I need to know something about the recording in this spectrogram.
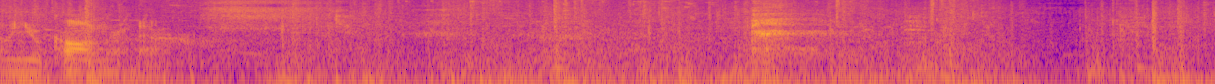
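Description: Game sound effects of abilities and blasts pop and whoosh in a fight.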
